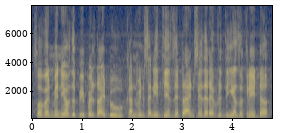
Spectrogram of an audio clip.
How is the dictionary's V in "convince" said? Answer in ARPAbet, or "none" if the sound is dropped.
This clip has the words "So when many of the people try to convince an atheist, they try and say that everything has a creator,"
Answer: V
